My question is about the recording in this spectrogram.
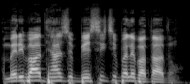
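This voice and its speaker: A man with an Indian accent teaching physics, dictating definitions slowly, repeating phrases and quizzing his students. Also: a little high, pushed and bright, no room sound. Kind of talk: classroom lecture with dictation.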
